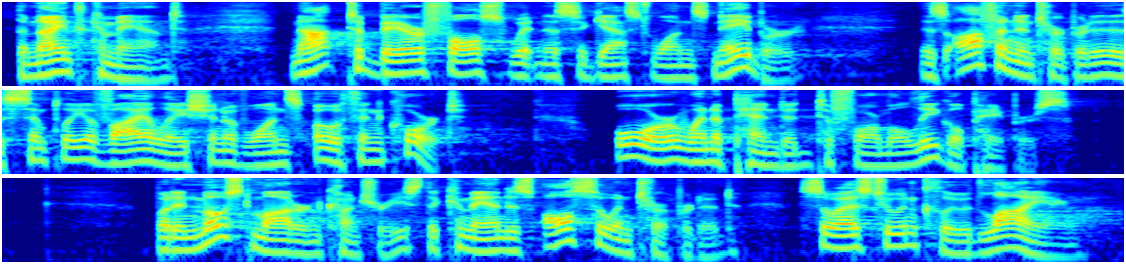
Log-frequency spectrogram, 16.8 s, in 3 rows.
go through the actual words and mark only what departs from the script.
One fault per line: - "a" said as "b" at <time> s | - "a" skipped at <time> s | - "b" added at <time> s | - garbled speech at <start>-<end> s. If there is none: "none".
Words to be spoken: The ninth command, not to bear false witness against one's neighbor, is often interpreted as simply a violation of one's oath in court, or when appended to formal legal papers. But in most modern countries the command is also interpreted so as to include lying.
none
